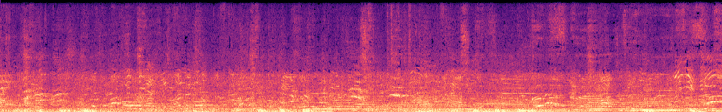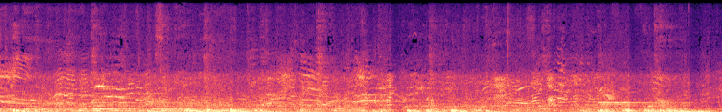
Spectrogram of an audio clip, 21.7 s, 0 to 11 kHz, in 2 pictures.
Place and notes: Peso da Regua, Lamego, Portugal. 23.06.2009 (the Porto wine way)
Peso da Régua, Portugal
